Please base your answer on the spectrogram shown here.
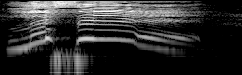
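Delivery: high, loud and slow, cutting them off; yelling at the kids to listen; exasperated shout. Retold or imitated. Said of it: "I'm like".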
